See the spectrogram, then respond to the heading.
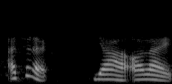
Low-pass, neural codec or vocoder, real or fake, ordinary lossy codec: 3.6 kHz; codec, 24 kHz, 0.9 kbps, WavTokenizer, medium speech release version 2; fake; none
